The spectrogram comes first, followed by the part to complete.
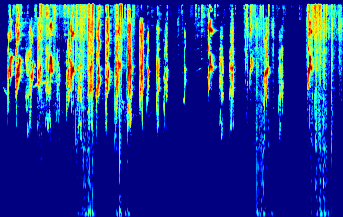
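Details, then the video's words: Squabbling Forpus parrotlets kept as pets: dense, rapid strings of piercing high chirps with harsh, noisy bursts, brief pauses, then a final sharp flurry. "My birds are fighting What should I do? | forpus parrot bird"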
